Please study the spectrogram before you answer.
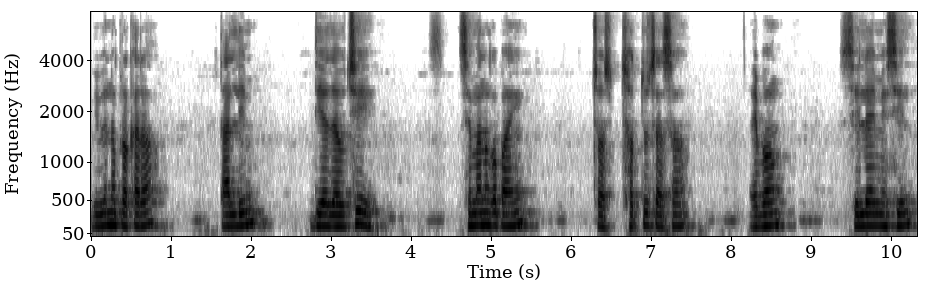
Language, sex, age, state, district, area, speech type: Odia, male, 30-45, Odisha, Jajpur, rural, spontaneous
